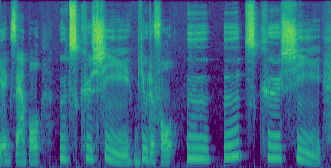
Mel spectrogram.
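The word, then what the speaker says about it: 美しい: E example, utsukushi, beautiful, utsukushi. If I were to pronounce that with an American accent, it would be utsukushi. Notice how it's utsukushi, whereas Japanese it's utsukushi.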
